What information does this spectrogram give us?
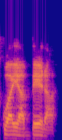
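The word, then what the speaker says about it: guayabera: some fake news actually it's uh it's with a B not a v so it's guaya beta okay I like that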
